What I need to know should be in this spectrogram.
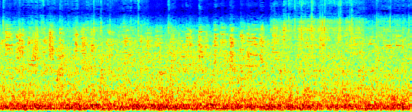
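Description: An electric welding arc crackles and sizzles.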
